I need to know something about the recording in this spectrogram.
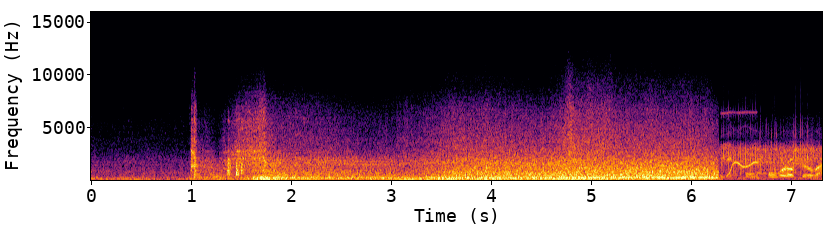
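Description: A car engine rumbles nearby.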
